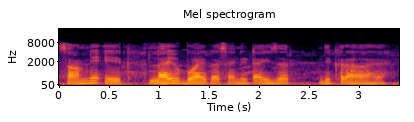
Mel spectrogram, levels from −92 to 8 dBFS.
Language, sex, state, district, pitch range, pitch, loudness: Hindi, male, Uttar Pradesh, Lucknow, 145-155 Hz, 150 Hz, -16 LUFS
